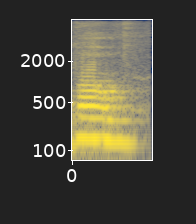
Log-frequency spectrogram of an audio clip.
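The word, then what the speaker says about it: bomb: ওয়ার্ডটি রয়েছে সেটা হচ্ছে বম। এই যে বম ব্লাস্ট হয়, বম বোমা, সেটাকে আমরা বম বলবো না, বম বলবো, বম। বি এর উচ্চারণটা আনবো না।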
